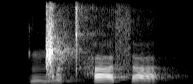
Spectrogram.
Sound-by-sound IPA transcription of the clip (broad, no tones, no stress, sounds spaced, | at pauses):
ŋ͡ǁ ə kʰ a s a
